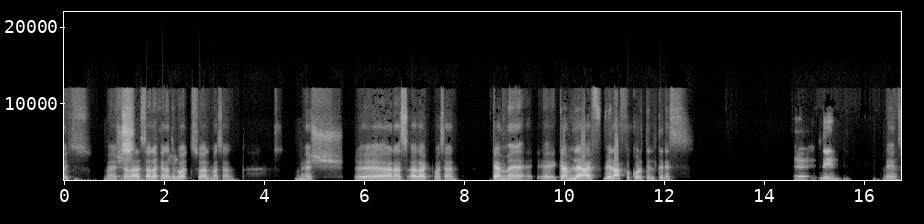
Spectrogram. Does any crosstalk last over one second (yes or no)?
yes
